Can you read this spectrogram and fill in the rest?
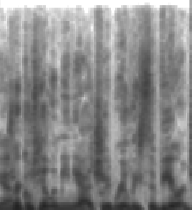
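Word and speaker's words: trichotillomania: Trickotillamania. Trickotillamania.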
